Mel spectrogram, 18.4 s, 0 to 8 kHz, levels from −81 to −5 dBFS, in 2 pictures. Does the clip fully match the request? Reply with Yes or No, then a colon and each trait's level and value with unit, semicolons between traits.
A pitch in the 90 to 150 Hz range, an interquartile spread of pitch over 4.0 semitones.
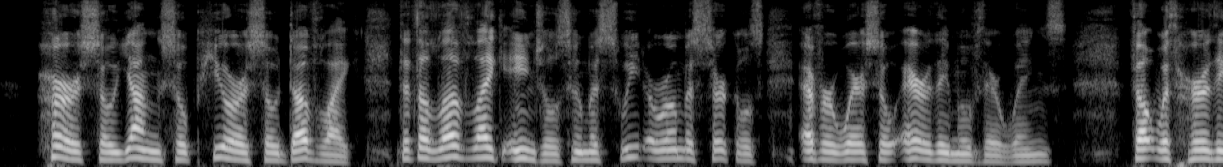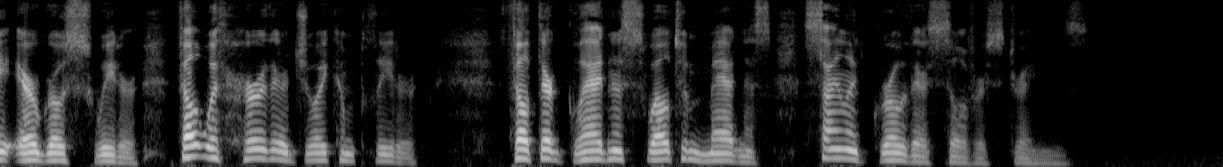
Yes: medium, 140 Hz; average, 4.4 semitones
